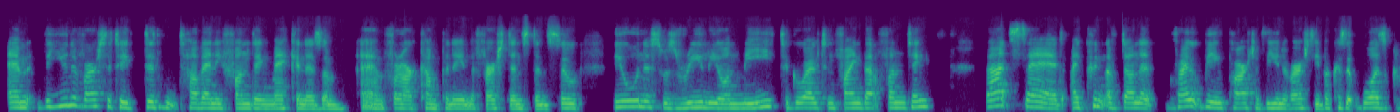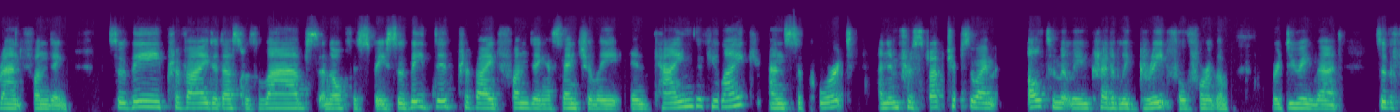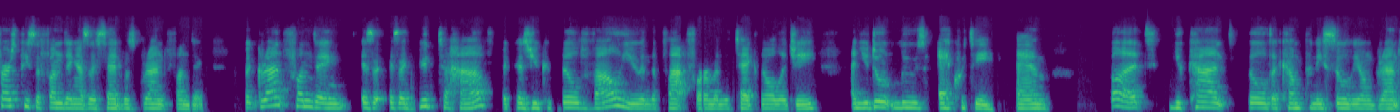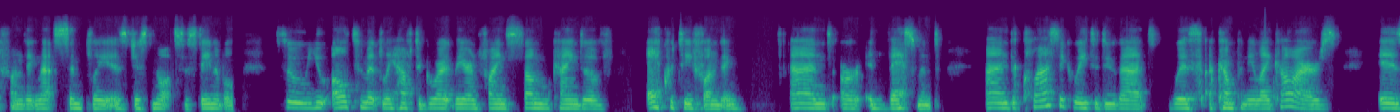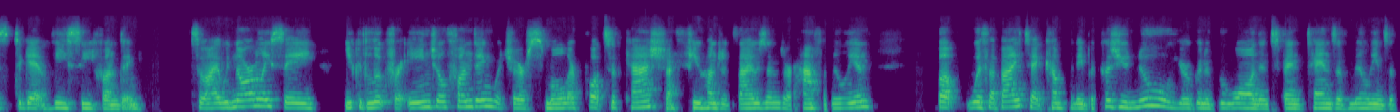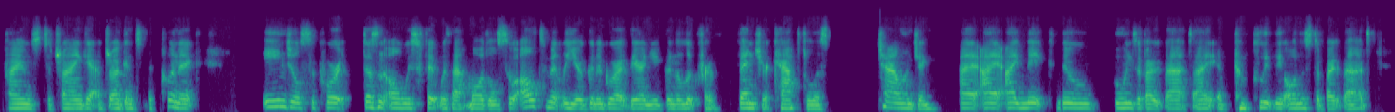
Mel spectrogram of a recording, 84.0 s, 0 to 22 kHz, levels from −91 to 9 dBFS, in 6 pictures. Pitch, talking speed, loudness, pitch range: 165 Hz, 190 wpm, -21 LUFS, 155-185 Hz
